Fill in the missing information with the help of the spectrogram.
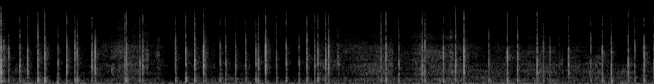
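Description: Long nails tap rapidly on the paper-labelled front of a hollow, pink, rectangular plastic squishy storage box. The result is a fast, uneven stream of sharp, dry clicks with bright, crisp tops and almost no ring, over a faint steady background.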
